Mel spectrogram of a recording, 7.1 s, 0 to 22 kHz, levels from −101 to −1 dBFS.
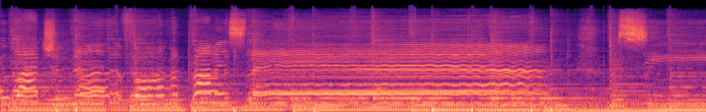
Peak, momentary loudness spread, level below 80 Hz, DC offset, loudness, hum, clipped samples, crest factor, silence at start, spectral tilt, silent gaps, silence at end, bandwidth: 0 dBFS; 4 LU; -24 dBFS; under 0.1%; -17 LUFS; none; under 0.1%; 16 dB; 0 s; -4.5 dB/octave; none; 0 s; 16 kHz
